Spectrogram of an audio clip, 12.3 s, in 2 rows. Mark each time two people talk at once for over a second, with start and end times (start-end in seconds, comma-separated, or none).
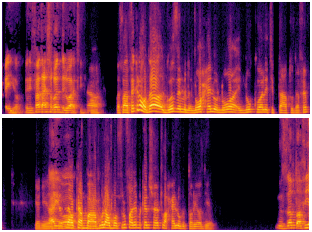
7.1-8.4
